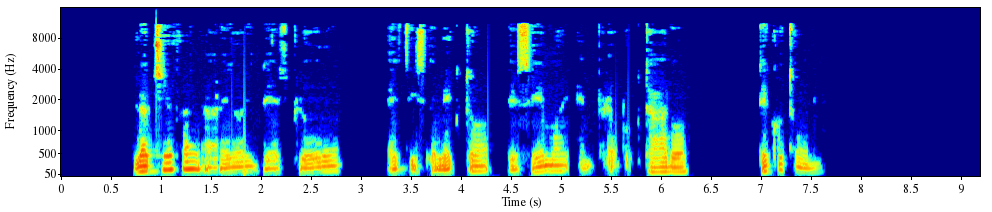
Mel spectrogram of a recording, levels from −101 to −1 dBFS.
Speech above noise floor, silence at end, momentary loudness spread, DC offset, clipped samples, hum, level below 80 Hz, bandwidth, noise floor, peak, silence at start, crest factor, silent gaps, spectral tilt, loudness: over 65 dB; 1.6 s; 18 LU; under 0.1%; under 0.1%; none; -58 dBFS; 12 kHz; under -90 dBFS; 0 dBFS; 0.75 s; 28 dB; 2.28-2.32 s, 2.81-3.25 s, 3.99-4.03 s, 4.38-4.45 s, 5.09-5.14 s, 6.31-6.97 s; -4 dB/octave; -24 LUFS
